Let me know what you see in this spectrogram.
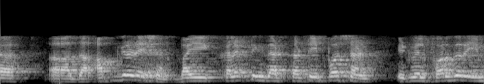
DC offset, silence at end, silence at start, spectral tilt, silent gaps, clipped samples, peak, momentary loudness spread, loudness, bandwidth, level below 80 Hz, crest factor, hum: under 0.1%; 0 s; 0 s; -8 dB/octave; none; under 0.1%; -2 dBFS; 5 LU; -17 LUFS; 4 kHz; -70 dBFS; 14 dB; none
